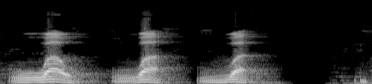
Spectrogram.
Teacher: huruf wau ini dia memiliki sifat rakhawah atau mengalirnya suara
